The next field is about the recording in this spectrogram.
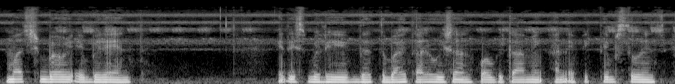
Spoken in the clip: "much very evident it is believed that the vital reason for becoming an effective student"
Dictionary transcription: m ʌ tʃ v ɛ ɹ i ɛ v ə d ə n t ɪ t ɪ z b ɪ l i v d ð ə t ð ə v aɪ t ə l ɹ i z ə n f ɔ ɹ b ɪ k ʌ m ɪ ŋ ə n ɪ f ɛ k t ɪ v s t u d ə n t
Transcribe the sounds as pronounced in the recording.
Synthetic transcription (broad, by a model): m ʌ tʃ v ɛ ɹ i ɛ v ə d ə n t ɪ t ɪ s b ɪ l i v d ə t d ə b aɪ t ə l ɹ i s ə n f ɔ ɹ b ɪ k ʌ m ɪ ŋ ə n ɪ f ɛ k t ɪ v s t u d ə n t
